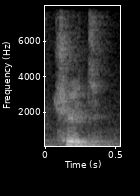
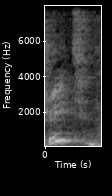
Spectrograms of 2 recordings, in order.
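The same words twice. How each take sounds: First: The pitch falls at the end. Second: The pitch rises at the end. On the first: It is like talking to a dog. "It's like how you would treat your dog" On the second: It is a polite offer. "instead of saying treat"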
